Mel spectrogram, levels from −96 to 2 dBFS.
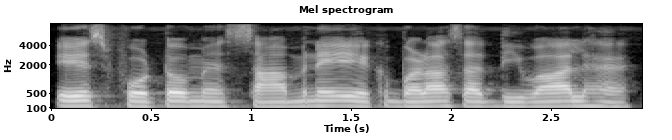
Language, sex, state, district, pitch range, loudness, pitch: Hindi, male, Jharkhand, Garhwa, 125-130 Hz, -16 LUFS, 130 Hz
